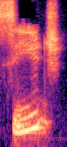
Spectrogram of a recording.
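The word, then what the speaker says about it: Sige: silence her name is siege it's s-i-g-e although the c the g is silent and according to my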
